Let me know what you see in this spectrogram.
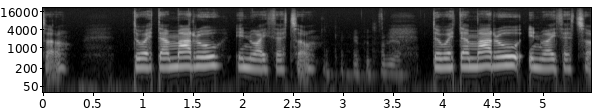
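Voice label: "marw" Welsh, spoken word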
